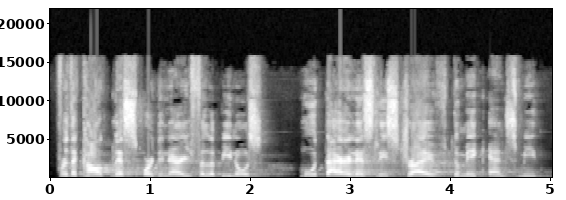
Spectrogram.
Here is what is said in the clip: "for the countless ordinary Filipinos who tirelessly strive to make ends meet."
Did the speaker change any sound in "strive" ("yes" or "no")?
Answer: no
